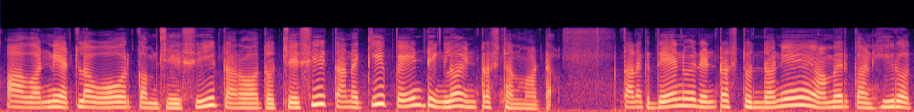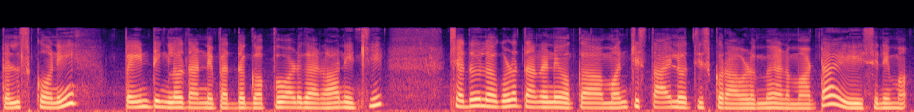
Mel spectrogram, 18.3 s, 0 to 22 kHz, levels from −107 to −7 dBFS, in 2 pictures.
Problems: background sounds at intervals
